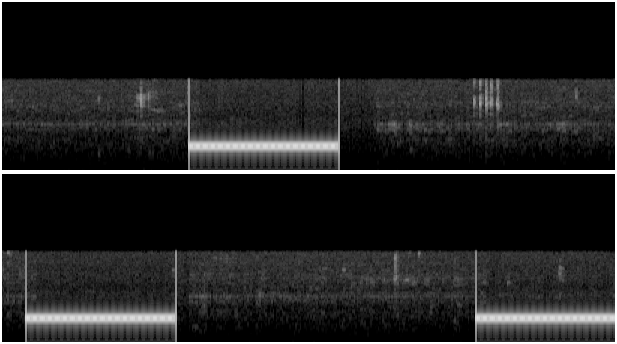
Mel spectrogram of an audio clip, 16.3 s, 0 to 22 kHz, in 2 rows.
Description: Ringback tone (North America), 440 + 480 Hz.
